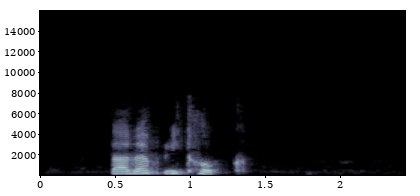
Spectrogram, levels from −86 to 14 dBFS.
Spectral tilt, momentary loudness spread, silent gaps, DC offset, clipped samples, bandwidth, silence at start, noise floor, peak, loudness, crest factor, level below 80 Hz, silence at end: -7.5 dB/octave; 19 LU; none; under 0.1%; under 0.1%; 6.6 kHz; 0.5 s; -73 dBFS; -2 dBFS; -18 LUFS; 20 dB; -60 dBFS; 1.05 s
